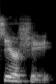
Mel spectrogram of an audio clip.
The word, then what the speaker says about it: Saoirse: Tanya I'm gonna burn under that sours it's pronounced seer she saoirse ronan for Lady Bird and Meryl Streep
